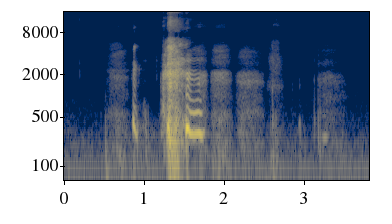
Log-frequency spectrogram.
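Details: Single sneeze during a sneezing fit in a person with fever, now down, and a sore throat from coughing and sneezing: quick gasping intake, forceful explosive burst, brief voiced tail, then quiet breathing.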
